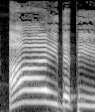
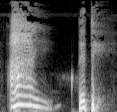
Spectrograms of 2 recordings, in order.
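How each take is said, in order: First: Slow, high mournful wail for God; lamenting cry. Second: Slow, grieving cry of God; mournful lament. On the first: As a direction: cry out the woe slowly, grieving. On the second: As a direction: let the woe weep out slowly. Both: Acted. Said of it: "Dios llora en ese momento".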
